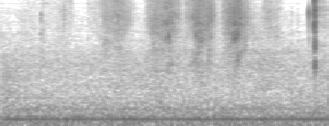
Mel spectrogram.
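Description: Quiet room tone: a steady low electrical hum, with faint soft rustling about a second in.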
